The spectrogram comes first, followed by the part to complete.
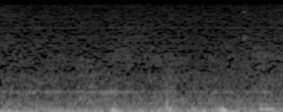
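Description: Handheld microphone handling noise: three soft low thumps, spaced under half a second apart, in the second half, over quiet room hiss.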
